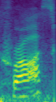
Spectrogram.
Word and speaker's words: Cross: Sometimes when I'm introducing myself and they ask me what my name is, I will say my name is Cross. Cross like you cross the street.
